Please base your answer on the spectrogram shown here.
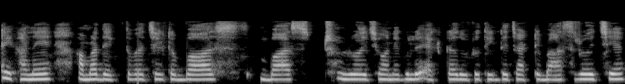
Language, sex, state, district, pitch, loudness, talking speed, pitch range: Bengali, female, West Bengal, North 24 Parganas, 235 Hz, -20 LUFS, 170 wpm, 230-240 Hz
